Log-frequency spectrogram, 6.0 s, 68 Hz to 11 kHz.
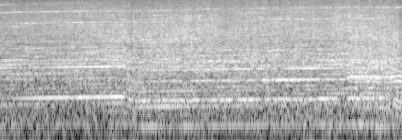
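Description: A GT3 race car engine in Assetto Corsa Competizione, throttle rising and easing as it takes a corner, steady mechanical drone at moderate distance.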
